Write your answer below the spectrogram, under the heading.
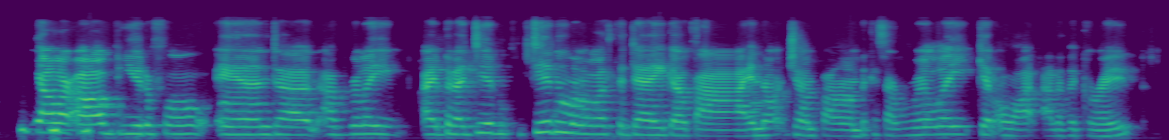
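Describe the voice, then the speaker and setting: A woman with a bright, sharp tone and fairly high pitch speaks at a moderate pace with hardly any pauses and ordinary pitch variation. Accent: Southern. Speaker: group member. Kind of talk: casual chat.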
